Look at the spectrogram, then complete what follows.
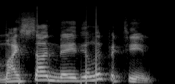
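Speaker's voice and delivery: put-on thick European accent. Retelling how she ran to the store next door with news, thick European accent. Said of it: "she said in her very thick European accent".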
